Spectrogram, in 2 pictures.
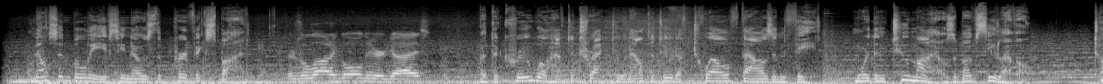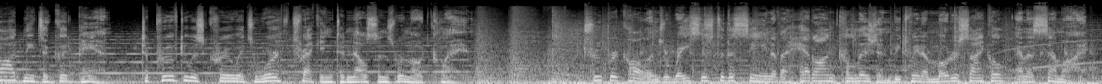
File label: TV Narration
